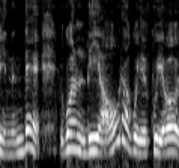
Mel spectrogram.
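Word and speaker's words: 寮: 그래서 샤지 요것을 이제 고르는 그런 문제였고 또 하나 B가 이게 여러분한테는 자 말고 뒤에 글자가 좀 어려울 수 있는데 이건 리아오라고 읽고요.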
